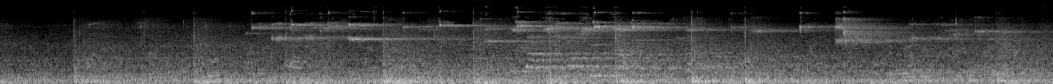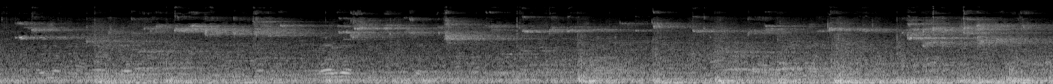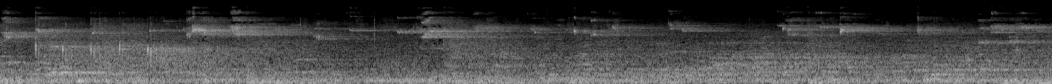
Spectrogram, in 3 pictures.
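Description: Basketball game on a hardwood gym court: sneakers squeaking over and over, the ball bouncing, and players' and spectators' voices calling out.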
